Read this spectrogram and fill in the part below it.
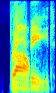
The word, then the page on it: browbeat: American English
